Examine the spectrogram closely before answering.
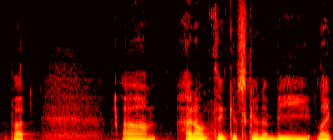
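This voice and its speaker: In an American accent, a man speaks at a moderate pace in a normal speaking voice with a fairly low pitch. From upstate New York. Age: 60s. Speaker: podcast host. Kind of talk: interview conversation.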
